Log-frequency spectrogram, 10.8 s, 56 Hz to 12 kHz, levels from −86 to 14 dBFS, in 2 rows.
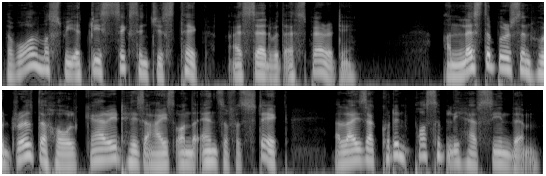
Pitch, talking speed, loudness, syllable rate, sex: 125 Hz, 195 wpm, -21 LUFS, 5.2 syllables/s, male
